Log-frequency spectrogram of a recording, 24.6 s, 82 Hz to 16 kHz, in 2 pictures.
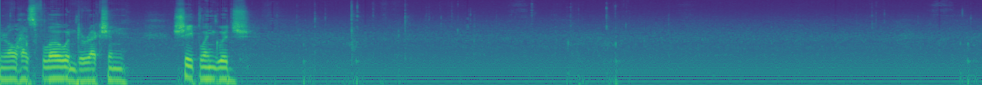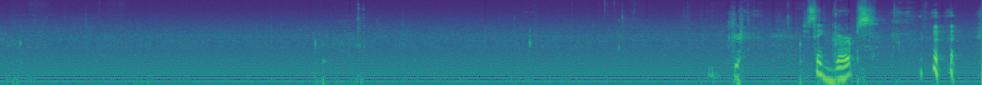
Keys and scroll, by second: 4.5 w, 7.7 w, 16.8 r.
